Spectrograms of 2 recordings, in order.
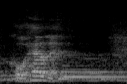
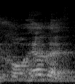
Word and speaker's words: Kohelet: The meaning, the Hebrew name for it is Kohelet. Kohelet. You spell that like this. Q-O-H-E-L-E-T-H. It means preacher. Preacher. Strong's 6953. Say that one more time. Strong's 6953. Kohelet. Everybody say Kohelet.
